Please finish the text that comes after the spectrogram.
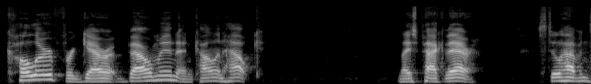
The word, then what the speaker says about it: Houck: Now that I've seen Colin play, I also know I was pronouncing his last name wrong. So Colin Houck, number 68 of 99, green paper.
